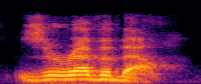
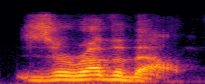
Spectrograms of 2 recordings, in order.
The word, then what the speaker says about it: Zerubbabel: fun to say uh it's often mispronounced and and even i struggle with it his name was zereva bell zerubbabel okay definitely name your kids names like that from the old testament it's a rub-a-bell under the leadership of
